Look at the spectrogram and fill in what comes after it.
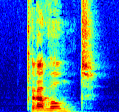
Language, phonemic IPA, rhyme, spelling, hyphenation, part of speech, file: Dutch, /traːˈʋɑnt/, -ɑnt, trawant, tra‧want, noun, Nl-trawant.ogg
- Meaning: 1. satellite 2. henchman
